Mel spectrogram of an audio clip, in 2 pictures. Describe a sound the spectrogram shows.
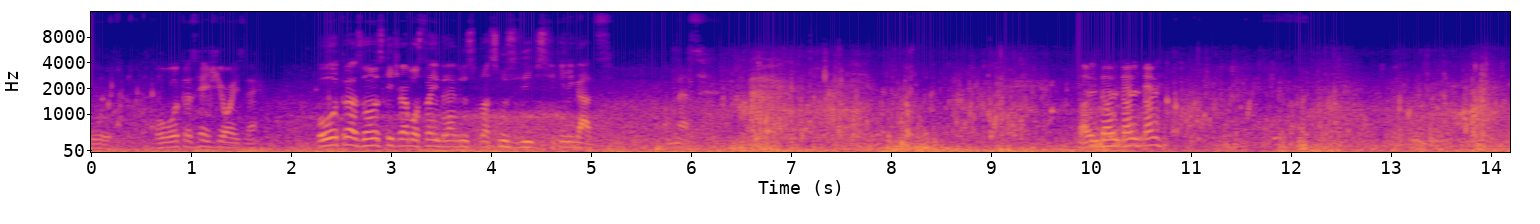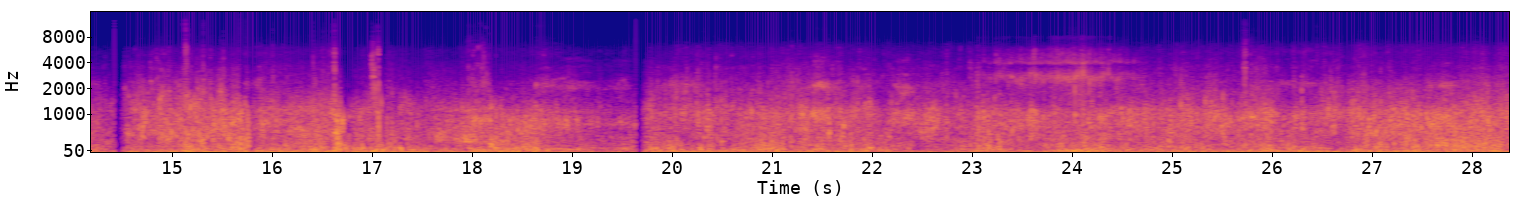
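Seawater sloshes and splashes around the microphone.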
